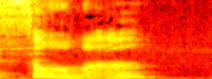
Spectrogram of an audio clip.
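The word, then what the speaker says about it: Salma Hayek: Selma Hayek. – Okay, her name is Salma.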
